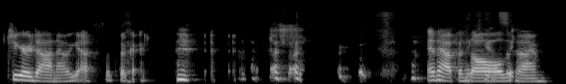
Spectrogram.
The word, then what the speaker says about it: Giordano: Giordano, yes, that's okay.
